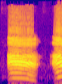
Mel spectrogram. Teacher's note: विवृत स्वर होता है जिसके उच्चारण मुंह जो है हमारा पूरा खुलता है, जैसे आ बोलने पे क्या हो रहा है, हमारा मुंह जो है पूरा खुल जा रहा है।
